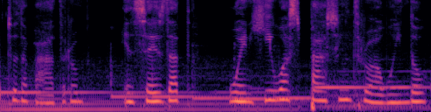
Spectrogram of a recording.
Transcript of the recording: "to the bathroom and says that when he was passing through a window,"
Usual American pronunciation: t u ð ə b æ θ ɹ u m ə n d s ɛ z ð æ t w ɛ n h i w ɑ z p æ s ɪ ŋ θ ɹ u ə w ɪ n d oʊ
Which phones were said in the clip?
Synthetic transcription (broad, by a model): t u ð ə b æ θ ɹ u m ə n s ɛ z ð æ t w ɛ n h i w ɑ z p æ s ɪ ŋ θ ɹ u ə w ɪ n d oʊ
